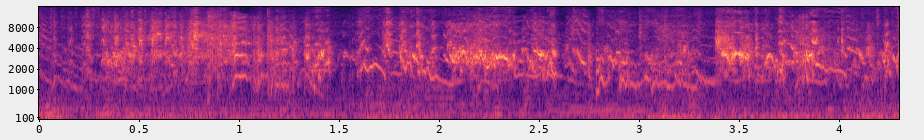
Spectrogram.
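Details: Colony of Australian budgies in an aviary chattering together: a continuous, dense wash of scratchy warbles, squeaky chirps and brief whistled notes overlapping without pause.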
